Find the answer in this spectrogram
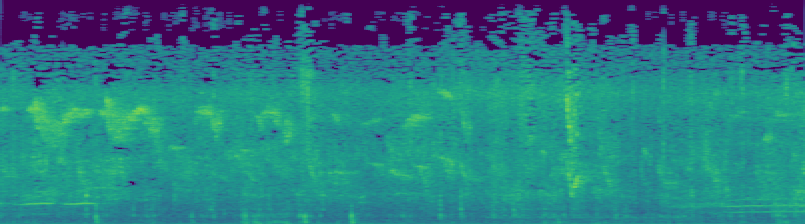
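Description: Small birds chirping and twittering in short high calls over a low background hiss, with scattered faint clicks.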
